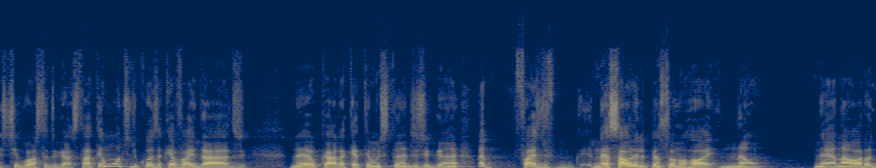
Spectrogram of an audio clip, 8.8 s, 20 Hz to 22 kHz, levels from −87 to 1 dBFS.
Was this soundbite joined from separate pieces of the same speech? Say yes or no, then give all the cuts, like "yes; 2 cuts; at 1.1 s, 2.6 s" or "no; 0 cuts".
no; 0 cuts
